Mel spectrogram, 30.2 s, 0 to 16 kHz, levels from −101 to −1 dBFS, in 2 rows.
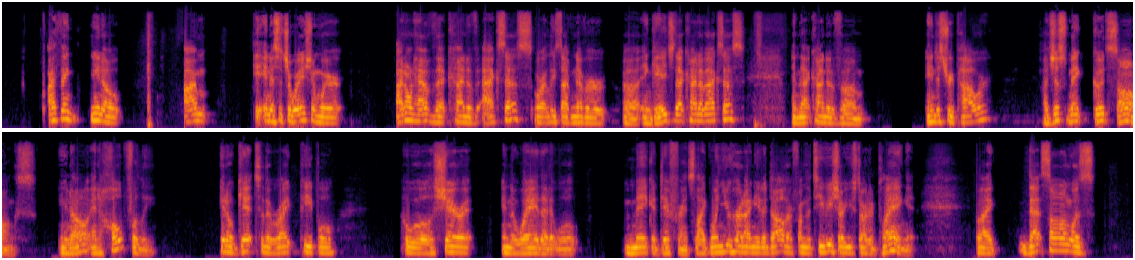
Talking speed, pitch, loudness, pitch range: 165 wpm, 125 Hz, -27 LUFS, 110-145 Hz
